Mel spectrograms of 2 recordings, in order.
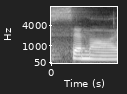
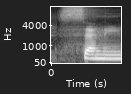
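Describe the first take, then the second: First: It is said with an American English pronunciation. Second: It is said with a British English pronunciation.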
